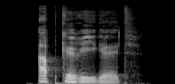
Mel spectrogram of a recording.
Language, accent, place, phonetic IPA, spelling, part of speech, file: German, Germany, Berlin, [ˈapɡəˌʁiːɡl̩t], abgeriegelt, verb, De-abgeriegelt.ogg
- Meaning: past participle of abriegeln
